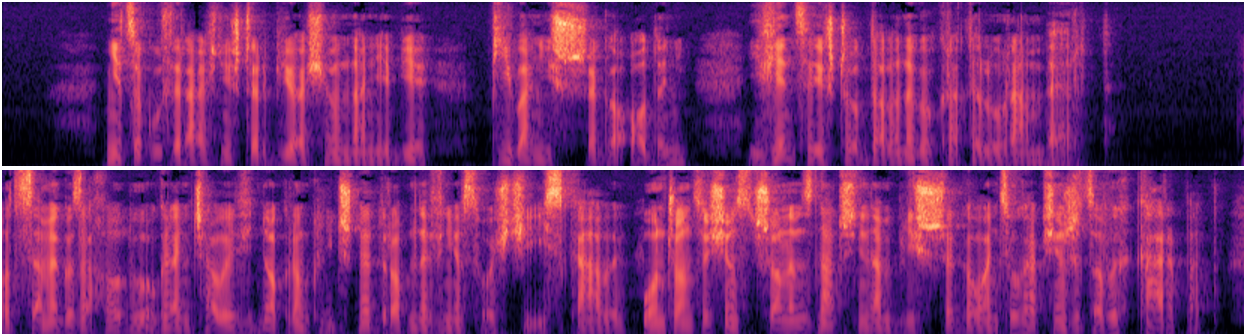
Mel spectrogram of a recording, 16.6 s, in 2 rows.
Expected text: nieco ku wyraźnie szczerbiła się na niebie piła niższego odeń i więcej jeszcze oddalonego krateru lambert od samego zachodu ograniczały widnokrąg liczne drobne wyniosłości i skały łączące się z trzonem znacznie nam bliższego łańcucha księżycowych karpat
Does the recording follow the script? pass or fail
pass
